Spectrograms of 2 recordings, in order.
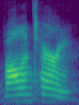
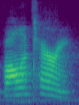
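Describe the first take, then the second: Both takes have the same delivery.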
